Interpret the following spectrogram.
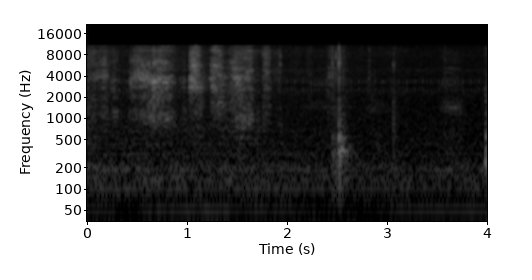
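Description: Sheets of cardstock and vellum rustling and sliding against each other and the craft mat as they are handled, with one sharp tap about two and a half seconds in. The rustling dies down in the second half.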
